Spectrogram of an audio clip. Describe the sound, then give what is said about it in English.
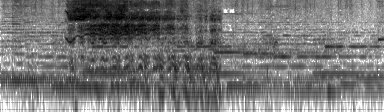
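A horse neighs in one loud, long, quavering whinny that trails off into quieter sound, with steady tones continuing underneath. “Black Beauty neighs and nods his head repeatedly, as if approving.”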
